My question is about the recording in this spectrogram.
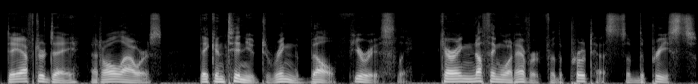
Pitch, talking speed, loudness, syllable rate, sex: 110 Hz, 180 wpm, -19 LUFS, 5.3 syllables/s, male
